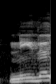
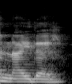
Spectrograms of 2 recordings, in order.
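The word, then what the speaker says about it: neither: लेकिन अगर दो में से कोई नहीं हो तो नीदर, नीदर या नाइदर. दो में से कोई नहीं, दो लोगों में से कोई नहीं है तो उसकी मीनिंग नीदर है या नाइदर भी प्रोनाउंस करते हैं.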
